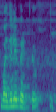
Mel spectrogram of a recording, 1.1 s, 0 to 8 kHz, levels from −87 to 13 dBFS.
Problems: constant background noise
